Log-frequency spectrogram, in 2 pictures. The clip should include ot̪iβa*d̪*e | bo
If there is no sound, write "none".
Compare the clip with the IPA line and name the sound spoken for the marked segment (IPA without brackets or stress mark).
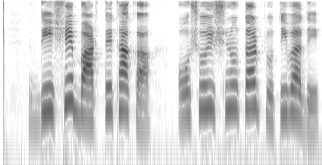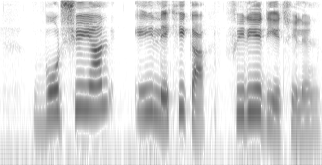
d̪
